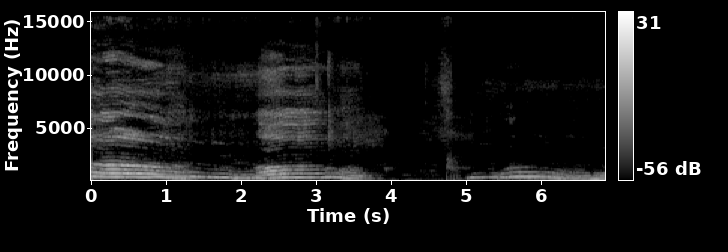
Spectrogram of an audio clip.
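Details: Angry domestic cat producing drawn-out, harmonic howling yowls that bend downward. A brief near-silent pause is followed by another rising, wailing cry.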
